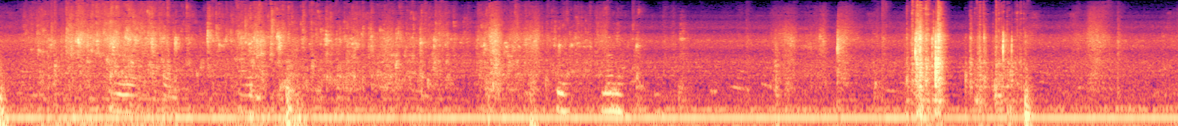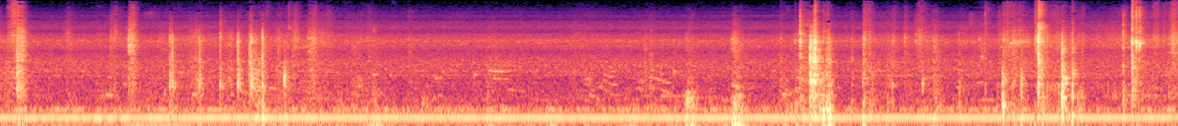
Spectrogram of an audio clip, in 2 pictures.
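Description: A kitchen tap runs for a few seconds near the start, followed by scattered knocks and clatter of dishes and containers being handled. A steady low hum runs underneath throughout.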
